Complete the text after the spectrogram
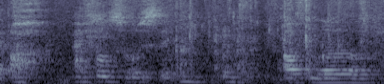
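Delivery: soft, breathy, put-on lovesick groan; fake sick moan. Amnon faking illness in bed, a mock feeble moan. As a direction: fake being sick with love. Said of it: "then he's like".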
